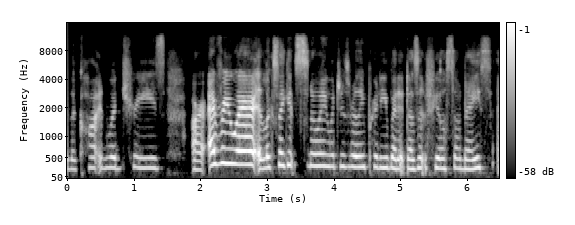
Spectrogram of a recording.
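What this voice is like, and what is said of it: Unwell, allergy-affected voice. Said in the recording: “excuse my voice, but my allergies are so bad today”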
